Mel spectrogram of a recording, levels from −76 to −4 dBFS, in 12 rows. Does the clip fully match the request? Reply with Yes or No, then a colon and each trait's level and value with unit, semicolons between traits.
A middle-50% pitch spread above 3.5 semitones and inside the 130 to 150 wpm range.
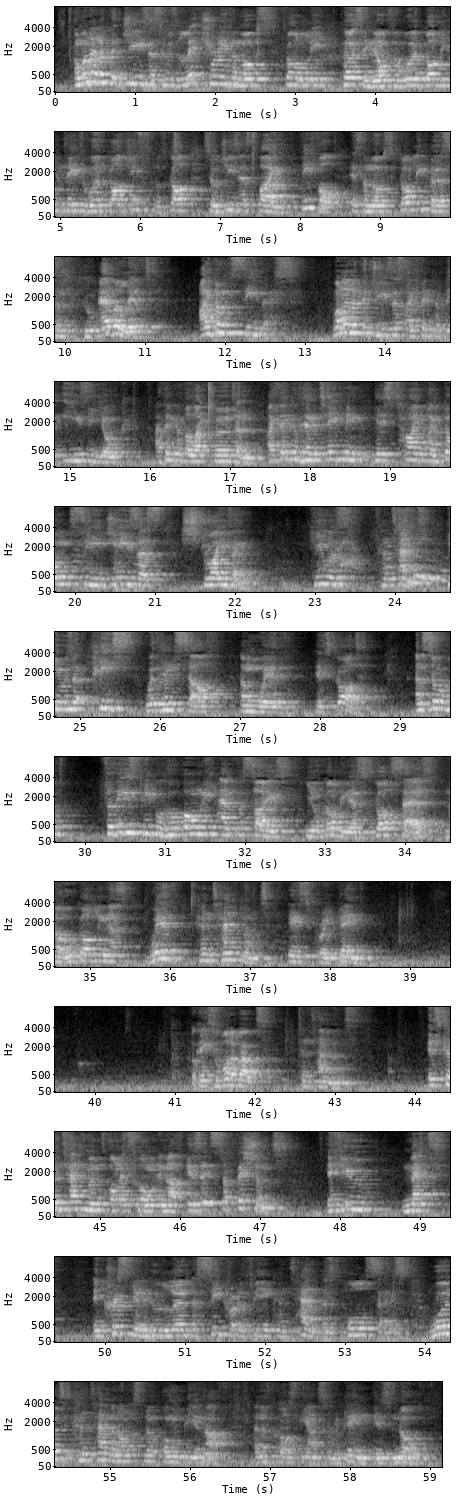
Yes: average, 4.6 semitones; average, 145 wpm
